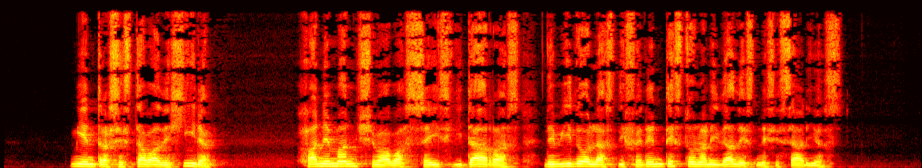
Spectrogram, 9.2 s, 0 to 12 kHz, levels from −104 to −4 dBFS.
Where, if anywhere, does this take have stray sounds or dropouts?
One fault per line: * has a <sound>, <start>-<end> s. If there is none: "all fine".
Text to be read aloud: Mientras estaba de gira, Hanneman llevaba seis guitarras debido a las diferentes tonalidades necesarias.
all fine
